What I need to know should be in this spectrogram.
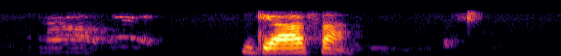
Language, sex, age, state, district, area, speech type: Telugu, female, 30-45, Telangana, Hanamkonda, rural, conversation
